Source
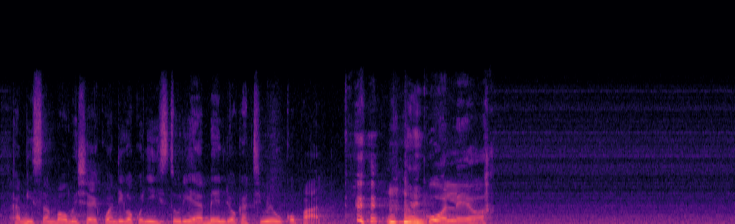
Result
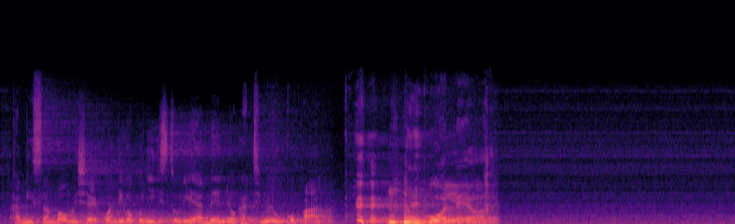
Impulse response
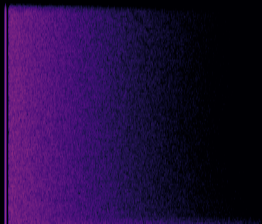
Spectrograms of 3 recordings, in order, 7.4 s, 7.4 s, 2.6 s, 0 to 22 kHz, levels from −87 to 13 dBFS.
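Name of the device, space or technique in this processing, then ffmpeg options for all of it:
keyed gated reverb: -filter_complex "[0:a]asettb=1/sr,asplit=3[s0][s1][s2];[s0]atrim=end=0.564[s3];[s1]atrim=start=0.56:end=2.43,asetpts=PTS-STARTPTS,afade=t=in:d=0.004:c=qsin,afade=t=out:st=1.866:d=0.004:c=qsin,lowpass=f=9800:w=0.5412,lowpass=f=9800:w=1.3066[s4];[s2]atrim=start=2.426[s5];[s3][s4]acrossfade=d=0.004:c1=hsin:c2=qsin[s6];[s6][s5]acrossfade=d=0.004:c1=qsin:c2=hsin,asplit=3[s7][s8][s9];[1:a]atrim=start_sample=2205[s10];[s8][s10]afir=irnorm=-1:irlink=0[s11];[s9]apad=whole_len=324414[s12];[s11][s12]sidechaingate=range=0.0224:threshold=0.00891:ratio=16:detection=peak,volume=0.251[s13];[s7][s13]amix=inputs=2:normalize=0"

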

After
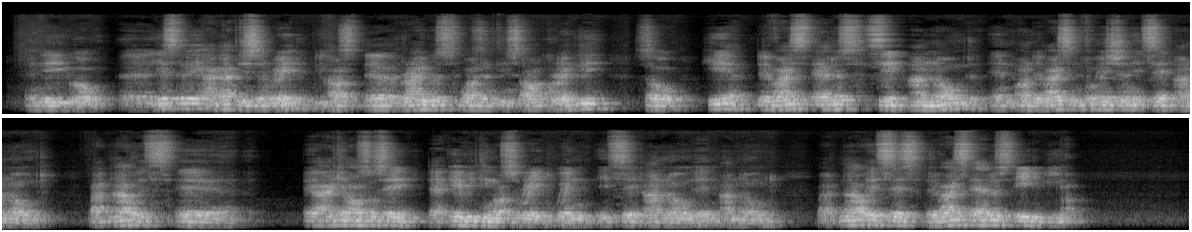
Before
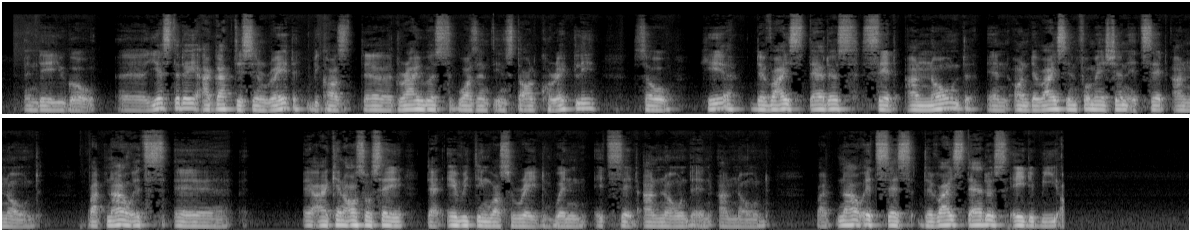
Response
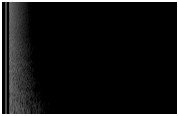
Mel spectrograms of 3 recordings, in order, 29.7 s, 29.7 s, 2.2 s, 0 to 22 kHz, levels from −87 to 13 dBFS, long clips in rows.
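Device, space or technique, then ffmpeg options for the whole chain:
far laptop microphone: -filter_complex "[0:a]asettb=1/sr,asplit=3[s0][s1][s2];[s0]atrim=end=10.664[s3];[s1]atrim=start=10.66:end=11.45,asetpts=PTS-STARTPTS,afade=t=in:d=0.004:c=qsin,afade=t=out:st=0.786:d=0.004:c=qsin,aecho=1:1:0.8:0.64,atrim=end_sample=34839[s4];[s2]atrim=start=11.446[s5];[s3][s4]acrossfade=d=0.004:c1=hsin:c2=qsin[s6];[s6][s5]acrossfade=d=0.004:c1=qsin:c2=hsin[s7];[1:a]atrim=start_sample=2205[s8];[s7][s8]afir=irnorm=-1:irlink=0,highpass=f=200:w=0.5412,highpass=f=200:w=1.3066,dynaudnorm=f=310:g=3:m=1.5"

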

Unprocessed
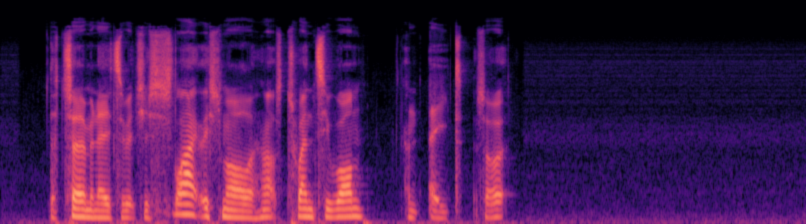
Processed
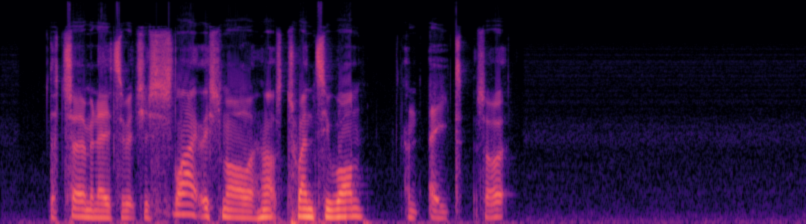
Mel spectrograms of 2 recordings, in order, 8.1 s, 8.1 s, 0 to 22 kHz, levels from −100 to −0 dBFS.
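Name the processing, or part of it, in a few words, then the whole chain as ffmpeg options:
limiter into clipper: -filter_complex "[0:a]alimiter=limit=0.188:level=0:latency=1:release=13,asoftclip=type=hard:threshold=0.15,asettb=1/sr,asplit=3[s0][s1][s2];[s0]atrim=end=2.574[s3];[s1]atrim=start=2.57:end=3.46,asetpts=PTS-STARTPTS,afade=t=in:d=0.004:c=qsin,afade=t=out:st=0.886:d=0.004:c=qsin,lowshelf=f=350:g=9[s4];[s2]atrim=start=3.456[s5];[s3][s4]acrossfade=d=0.004:c1=hsin:c2=qsin[s6];[s6][s5]acrossfade=d=0.004:c1=qsin:c2=hsin,volume=0.473"

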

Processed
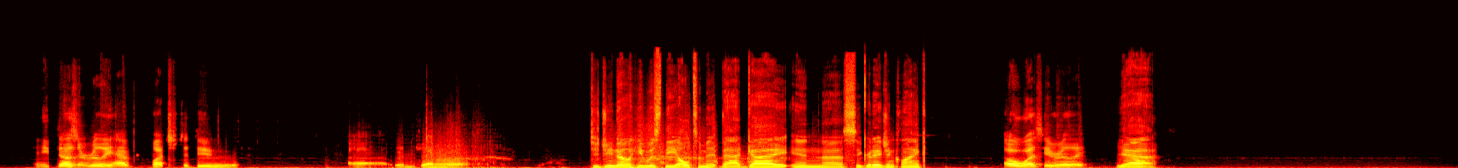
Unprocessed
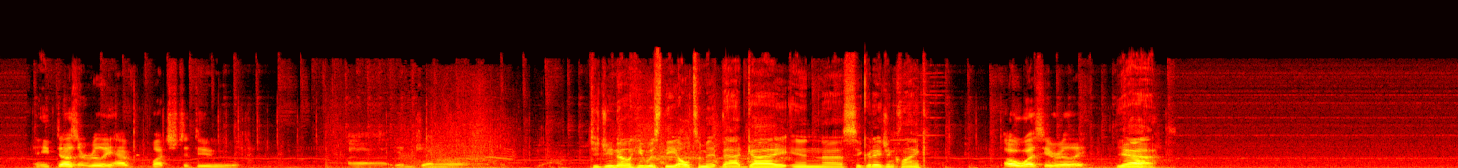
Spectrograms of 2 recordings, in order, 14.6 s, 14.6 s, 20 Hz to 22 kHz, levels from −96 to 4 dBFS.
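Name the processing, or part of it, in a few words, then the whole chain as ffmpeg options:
voice memo with heavy noise removal: -af "anlmdn=15.8,dynaudnorm=f=170:g=7:m=3.76,volume=0.501"

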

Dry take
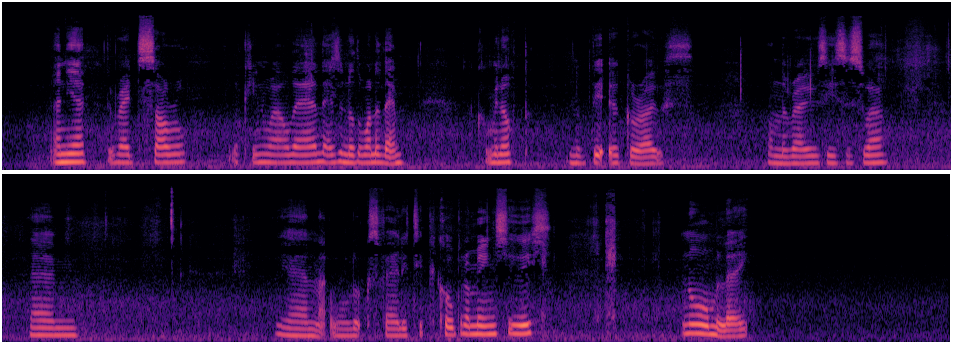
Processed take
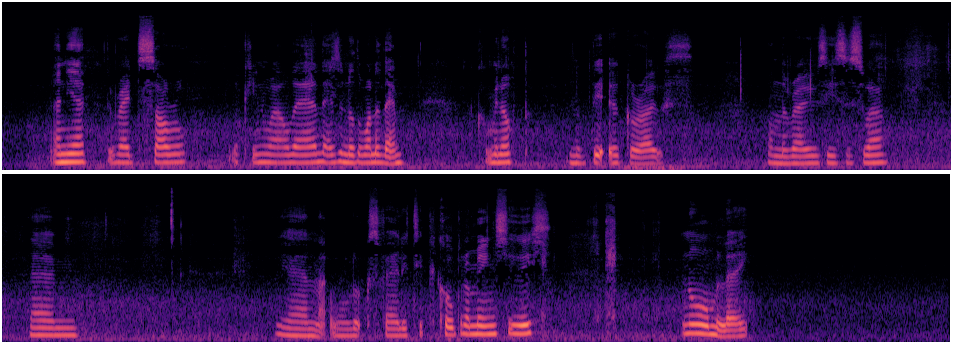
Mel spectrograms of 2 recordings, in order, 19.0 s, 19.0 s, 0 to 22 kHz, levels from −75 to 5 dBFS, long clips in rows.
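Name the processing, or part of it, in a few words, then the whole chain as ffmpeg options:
behind a face mask: -filter_complex "[0:a]asplit=3[s0][s1][s2];[s0]afade=t=out:st=6.22:d=0.02[s3];[s1]asubboost=boost=9.5:cutoff=58,afade=t=in:st=6.22:d=0.02,afade=t=out:st=6.8:d=0.02[s4];[s2]afade=t=in:st=6.8:d=0.02[s5];[s3][s4][s5]amix=inputs=3:normalize=0,highshelf=f=3400:g=-7,volume=1.26"

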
